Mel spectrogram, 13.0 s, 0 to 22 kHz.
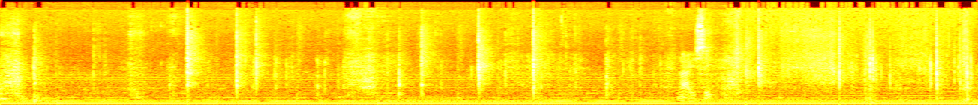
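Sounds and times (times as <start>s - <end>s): plastic clips snapping: 2.4s - 4.5s.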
